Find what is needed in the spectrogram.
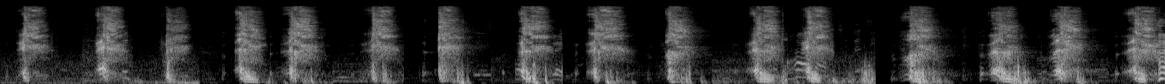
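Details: Adult man's compilation of recorded sneezes: about sixteen sharp, explosive sneezes in quick succession, each a forceful burst of air.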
